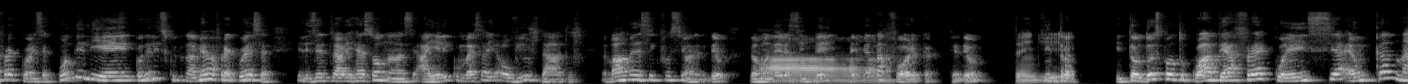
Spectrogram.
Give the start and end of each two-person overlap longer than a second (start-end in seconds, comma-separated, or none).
7.6-9.0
